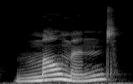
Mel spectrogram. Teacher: the initial syllable is stressed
